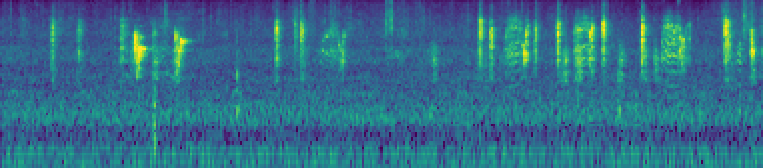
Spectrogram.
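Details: Green-backed camaropteras, likely a few young birds learning to vocalise and hidden in thick bush on a river bank, give scratchy, high chirps and snapping notes in irregular bursts that quicken into a busy chatter.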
